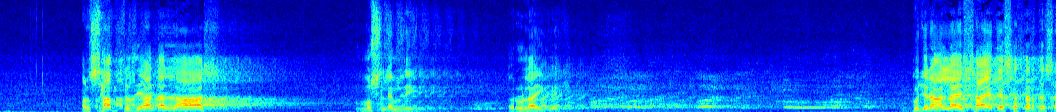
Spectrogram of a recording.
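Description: A man chants loudly and melodically into a microphone, with echo.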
